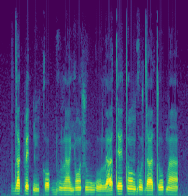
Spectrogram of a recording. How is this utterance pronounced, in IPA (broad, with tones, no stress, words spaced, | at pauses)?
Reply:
da˦k͡pɛ˦˨k͡pĩ˨ kɔ˨˦ɡ͡bu˧lã˧ jɔ̃˧su˧ wo˨la˨˦ tɛ˦tɔ̃˦ɡo˧da˧ to˦bã˧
